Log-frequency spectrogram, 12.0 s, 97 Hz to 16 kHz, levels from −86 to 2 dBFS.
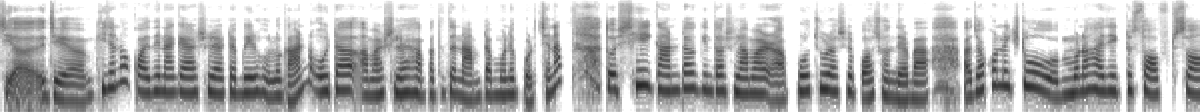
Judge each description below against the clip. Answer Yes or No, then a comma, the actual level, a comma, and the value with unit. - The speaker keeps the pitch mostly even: No, average, 3.2 semitones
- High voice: Yes, high, 240 Hz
